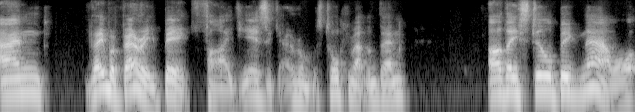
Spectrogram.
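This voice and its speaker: Here is a normal speaking voice at a moderate pace, with lively intonation and big swings in loudness. The background is quiet. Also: man. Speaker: podcast host. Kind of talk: interview conversation.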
